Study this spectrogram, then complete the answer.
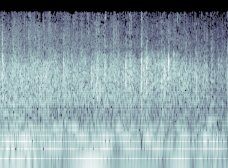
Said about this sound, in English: If someone has found that to be true, can I get an amen? Can I get a hand clap?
